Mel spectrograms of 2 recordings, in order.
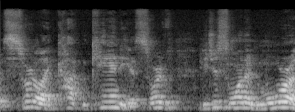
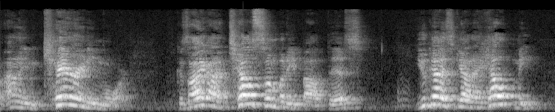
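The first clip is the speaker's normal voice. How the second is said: loud plea, rising higher; desperate; 4 semitones higher, 9 dB louder than usual. Acted. Fleeing kid needs to tell somebody, desperate plea. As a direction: build to an urgent cry for help.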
